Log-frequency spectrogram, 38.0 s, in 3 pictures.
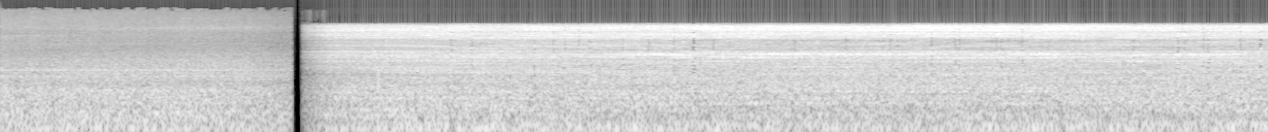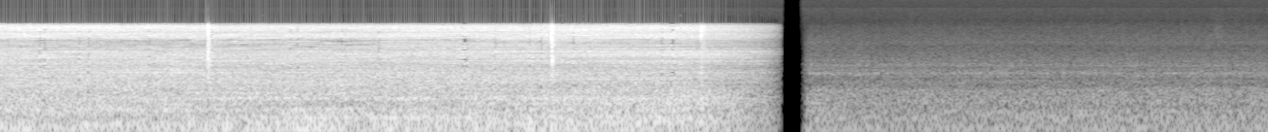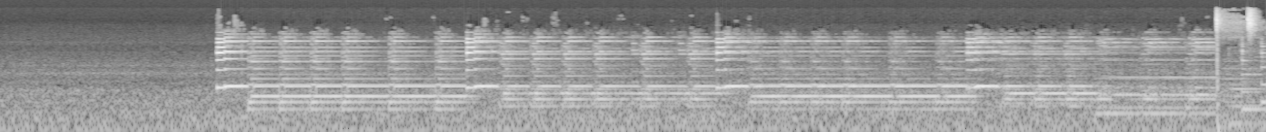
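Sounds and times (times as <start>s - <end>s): airliner cabin rumble: 0.0s - 27.6s.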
